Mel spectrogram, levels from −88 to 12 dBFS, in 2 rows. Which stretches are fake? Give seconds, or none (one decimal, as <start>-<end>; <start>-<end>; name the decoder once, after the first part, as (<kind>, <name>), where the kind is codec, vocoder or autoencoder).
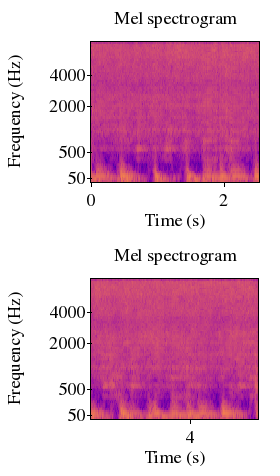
0.0-5.0 (vocoder, WaveNeXt)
